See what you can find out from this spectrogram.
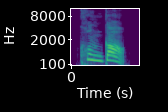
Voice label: "控告", Chinese

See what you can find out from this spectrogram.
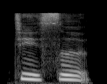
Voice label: "祭祀", Chinese

